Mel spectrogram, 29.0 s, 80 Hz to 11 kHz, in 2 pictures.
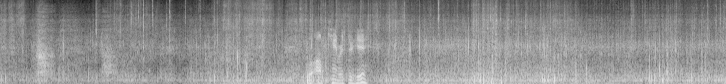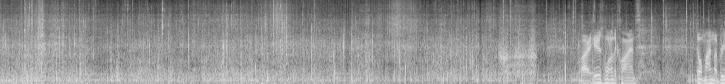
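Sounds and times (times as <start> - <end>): bike clicks and rattles: 0.0 - 29.0
tyres and wind rumble: 0.0 - 29.0.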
